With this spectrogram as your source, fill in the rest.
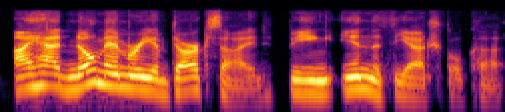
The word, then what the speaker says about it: Darkseid: know what's funny here you say his name because for years i always read it as dark seed i did as well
